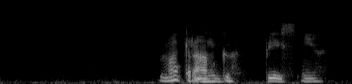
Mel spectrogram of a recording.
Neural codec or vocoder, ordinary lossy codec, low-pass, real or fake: codec, 24 kHz, 1.5 kbps, HILCodec; none; 7.2 kHz; fake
